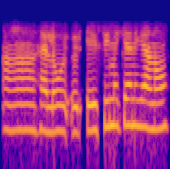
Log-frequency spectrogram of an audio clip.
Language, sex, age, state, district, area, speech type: Malayalam, female, 18-30, Kerala, Kollam, urban, conversation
